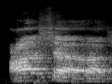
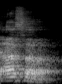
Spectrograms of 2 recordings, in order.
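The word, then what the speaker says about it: عشرة: can say asara akafa ashara shinun mu'jam sha make sure you pronounce that you don't say asara we have to learn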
